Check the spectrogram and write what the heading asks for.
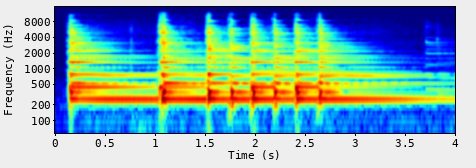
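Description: Ukulele strumming an F chord with the little finger added on the C note: one strum, another about a second in, then a quick run of about six strums, after which the chord rings and fades, with a few new high notes near the end.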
